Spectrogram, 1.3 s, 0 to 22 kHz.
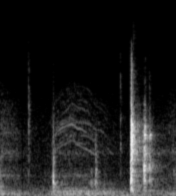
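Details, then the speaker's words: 1963 Ford Lotus Cortina Mk1 Crayford convertible, long stored: a few sharp, crisp snaps at irregular intervals in a quiet garage as the ignition throws a healthy spark; the points looked good. "got a spark have you i can hear it yep"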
